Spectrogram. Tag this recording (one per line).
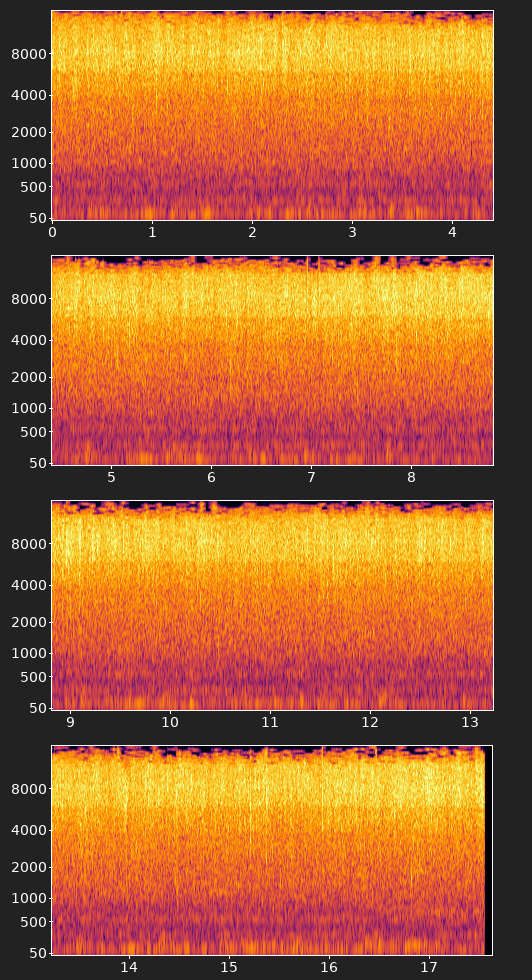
animals
field-recording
